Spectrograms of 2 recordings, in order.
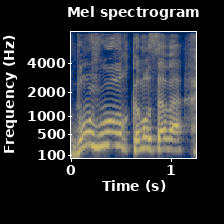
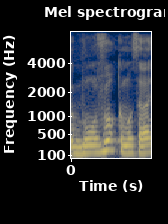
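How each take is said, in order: First: Mock eructation, high and emphatic; demonstrated loud blurting. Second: Said in the usual way. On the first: Shown as a demonstration. Pastor shows what éructer means, speaking very loudly. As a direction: belt out the greeting, pitched way up. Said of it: "je vais parler très fort". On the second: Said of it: "au lieu de dire".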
